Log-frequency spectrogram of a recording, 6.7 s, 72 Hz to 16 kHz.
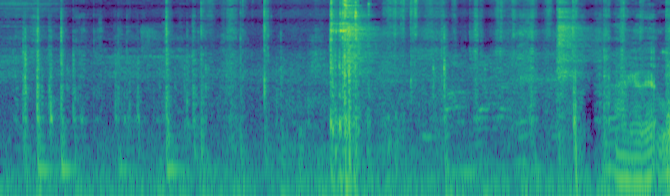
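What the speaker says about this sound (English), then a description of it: "I'm gonna take the bolt out of the overflow." Close metallic clicks and clinks of a wrench loosening a bolt on the radiator overflow of a 2003-2008 Honda Element, coming in scattered bursts with small knocks and rattles, some of them louder.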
